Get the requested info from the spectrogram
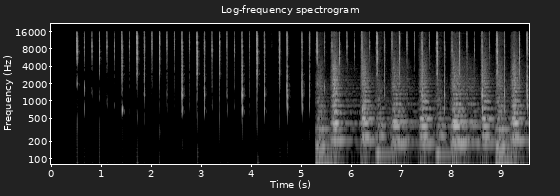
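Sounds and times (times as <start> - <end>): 
clock ticking: 0.6 - 9.5
bright music: 5.3 - 9.5.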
